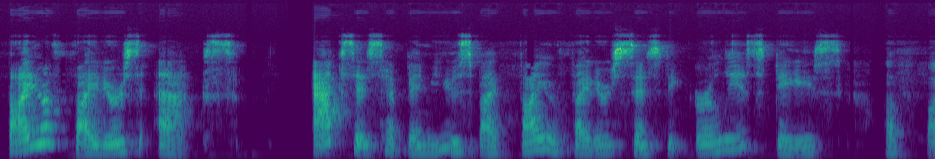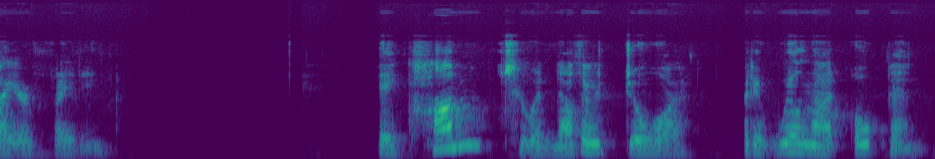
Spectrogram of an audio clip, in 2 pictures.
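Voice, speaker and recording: A woman reading a picture book aloud to young children, expressively, pausing to explain things and ask the listeners questions. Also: on the low side, expressive, darkish tone, husky, highs cut off. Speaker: children's book club host and reader.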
